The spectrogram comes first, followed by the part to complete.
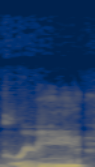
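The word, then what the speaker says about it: Gruene: and we're surrounded by places like Green which is spelled GRU E and E and then Fredericksburg so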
